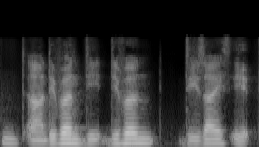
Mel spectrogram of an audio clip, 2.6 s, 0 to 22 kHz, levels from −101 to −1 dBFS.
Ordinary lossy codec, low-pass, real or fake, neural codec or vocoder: none; none; fake; codec, 16 kHz, 0.5 kbps, X-Codec, WavLM features, trained on Multilingual LibriSpeech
